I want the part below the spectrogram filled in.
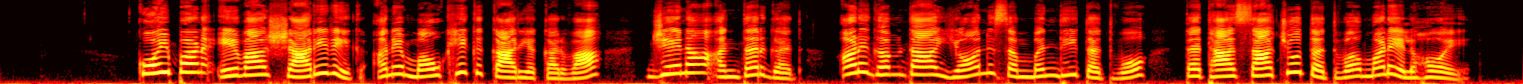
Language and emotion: Gujarati, neutral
